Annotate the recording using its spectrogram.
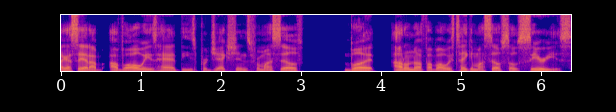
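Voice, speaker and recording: A man speaks in an ordinary speaking voice, medium in pitch, with fairly even intonation at a moderate pace. The recording is very clean with a silent background, and the sound is dry and close with no echo. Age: 30s. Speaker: podcast host and musician. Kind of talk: casual chat. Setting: outdoors in a park.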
